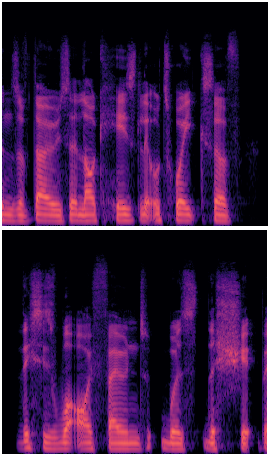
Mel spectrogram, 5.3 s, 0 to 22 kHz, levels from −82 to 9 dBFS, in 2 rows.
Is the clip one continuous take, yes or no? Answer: yes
